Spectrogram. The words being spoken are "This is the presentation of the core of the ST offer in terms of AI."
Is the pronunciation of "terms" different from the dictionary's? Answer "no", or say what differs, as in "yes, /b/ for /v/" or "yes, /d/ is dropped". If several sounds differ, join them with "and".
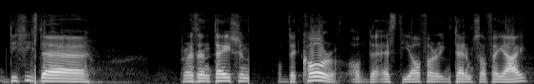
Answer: yes, /s/ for /z/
